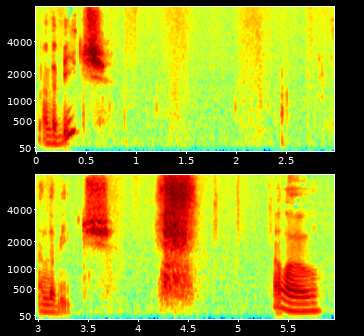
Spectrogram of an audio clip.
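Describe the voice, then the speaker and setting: A man's voice: medium pitch, sing-song, drawn-out words, vocal fry, mellow. A man giving casual live gaming commentary, with profane, sarcastic muttered asides. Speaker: game streamer.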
